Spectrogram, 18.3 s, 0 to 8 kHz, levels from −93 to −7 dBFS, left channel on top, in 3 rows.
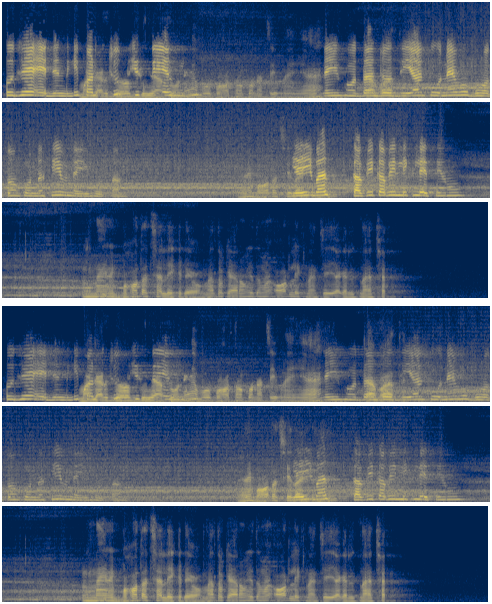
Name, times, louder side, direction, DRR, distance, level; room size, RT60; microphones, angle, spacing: voice 1, 0.1-2.5 4.0-7.7 9.7-10.2 10.5-11.9, left 6 dB, 85° left, 16 dB, 0.5 m, -25 dB
voice 2, 1.0-4.1 4.6-5.1 9.0-10.3 13.2-17.0, right 4 dB, 30° right, 14 dB, 0.5 m, -31 dB
sound 1, 1.3-13.9 14.2-14.7, left 3 dB, 20° left, 0.6 m, -38 dB
17.5 x 8.3 x 9.3 m, 0.82 s
head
